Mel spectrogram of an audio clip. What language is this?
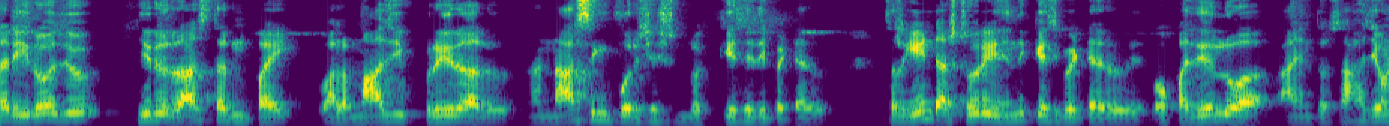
Telugu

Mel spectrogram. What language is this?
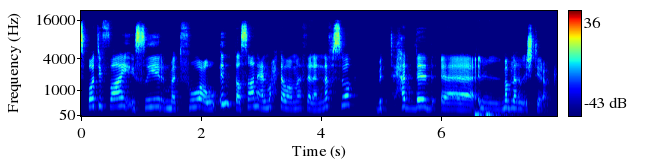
Arabic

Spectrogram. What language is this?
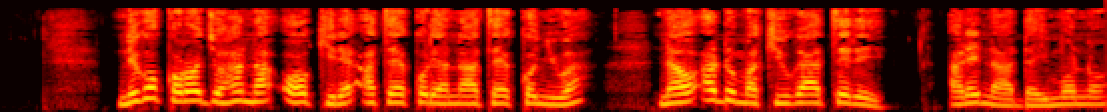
Kikuyu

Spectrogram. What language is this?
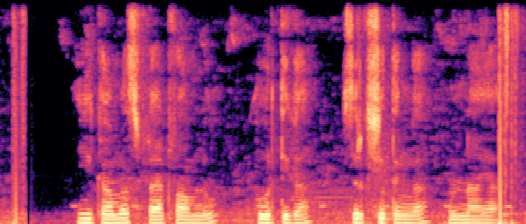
Telugu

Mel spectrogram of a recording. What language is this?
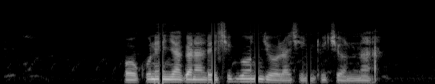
Ganda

